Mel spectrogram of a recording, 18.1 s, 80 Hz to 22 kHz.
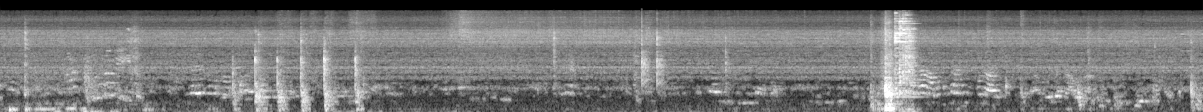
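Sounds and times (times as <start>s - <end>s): lentils simmering and foaming: 0.0s - 18.0s
spatula and spoon knocking pot: 3.4s - 5.6s.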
